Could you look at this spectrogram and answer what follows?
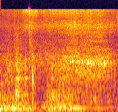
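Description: A village bus engine idles with a steady low hum close by, holding a fairly loud, even drone for a moment.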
